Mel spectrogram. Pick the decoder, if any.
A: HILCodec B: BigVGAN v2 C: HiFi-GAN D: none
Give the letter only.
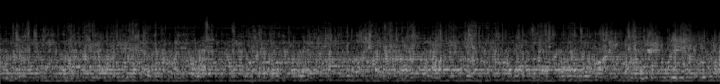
B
